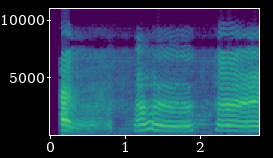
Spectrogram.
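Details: Infant: three drawn-out, high, wavering cries separated by brief breaths; ordinary baby crying.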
